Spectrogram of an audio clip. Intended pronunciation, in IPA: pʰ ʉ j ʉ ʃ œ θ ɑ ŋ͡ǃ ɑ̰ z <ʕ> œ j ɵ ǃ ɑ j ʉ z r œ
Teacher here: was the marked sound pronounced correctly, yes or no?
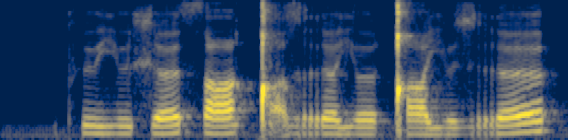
no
